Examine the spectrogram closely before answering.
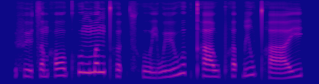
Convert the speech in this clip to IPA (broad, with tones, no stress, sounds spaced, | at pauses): f yː˨˩ t͡s ɐ˨ m h ɔː˧ kʷʰ ɐ˥ ŋ m ɐ˥ ŋ t̪ʰ ɵ˨ t̚ t͡sʰ uː˨˩ j w yː˨˥ w ʊ˥ k̚ t̪ʰ aː˧ w pʰ ɐ˧ p̚ iː˥ w t̪ʰ aː˨˥ j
